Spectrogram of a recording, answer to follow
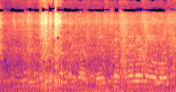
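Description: People's voices in the background around the food stall, with a brief clatter about half a second in.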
